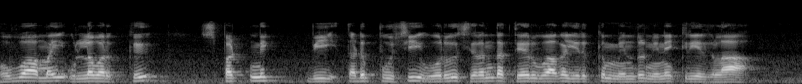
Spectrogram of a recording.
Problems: none marked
